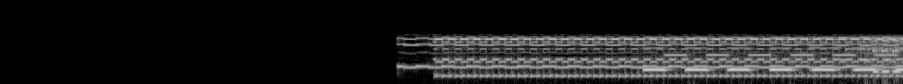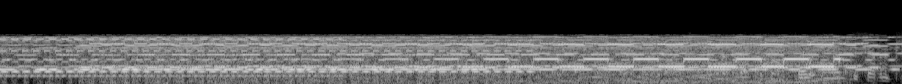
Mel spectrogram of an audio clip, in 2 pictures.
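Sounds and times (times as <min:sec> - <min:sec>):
warbling electronic alarm beeps: 0:04.0 - 0:18.0.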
